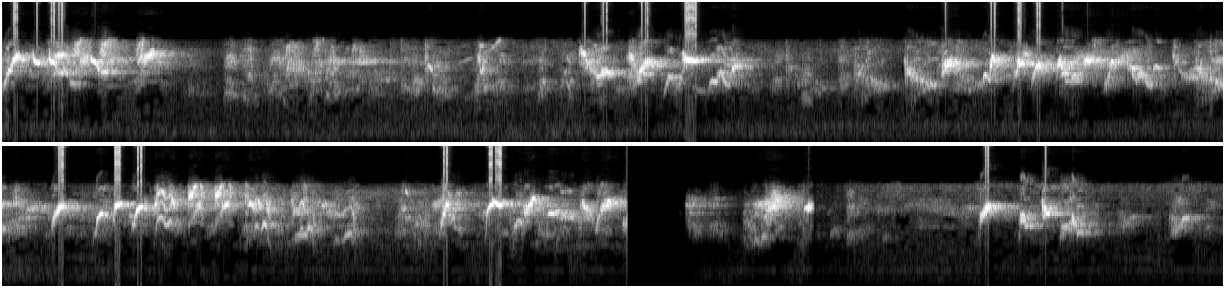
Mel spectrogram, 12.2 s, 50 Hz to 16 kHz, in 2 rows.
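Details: Red-whiskered bulbul on 2 September 2017 gives rapid, chattering song phrases of jumbled chirps and warbles. A short silent break comes near the end before the song resumes, with a faint low hum in the background.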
